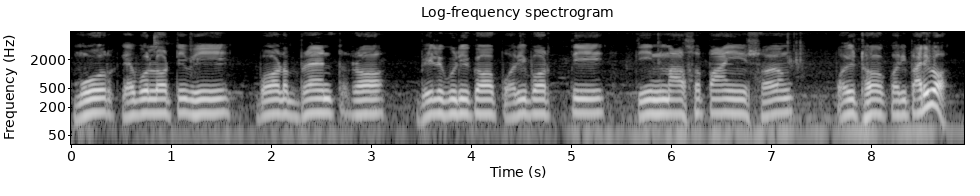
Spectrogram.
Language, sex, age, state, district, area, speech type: Odia, male, 60+, Odisha, Balangir, urban, read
